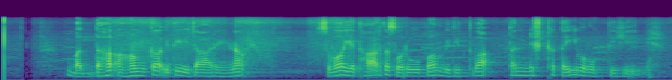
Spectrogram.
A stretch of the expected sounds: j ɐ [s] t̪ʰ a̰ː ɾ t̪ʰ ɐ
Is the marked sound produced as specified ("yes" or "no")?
no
